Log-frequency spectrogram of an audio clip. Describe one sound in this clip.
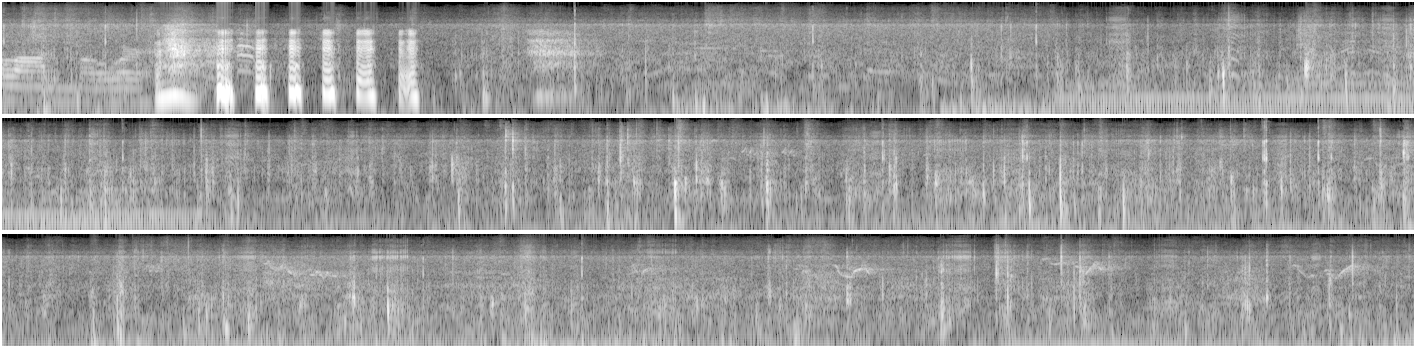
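Horse hooves clop slowly on a dirt trail.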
